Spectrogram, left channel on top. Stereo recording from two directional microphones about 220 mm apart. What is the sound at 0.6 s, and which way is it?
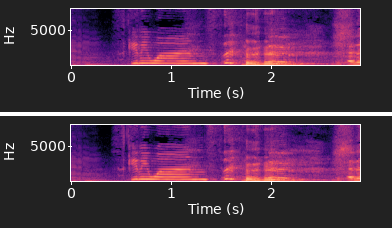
Speech, 40° right (ahead or behind).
